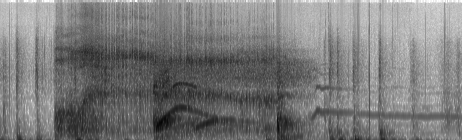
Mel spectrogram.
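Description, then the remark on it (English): An arrow strikes in tall jungle grass with a sharp, solid thunk, set within a rushing whoosh and a falling whine. A second lighter impact follows, then a thin, steady high tone lingers. No one speaks. “It sounded like an arrow.”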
